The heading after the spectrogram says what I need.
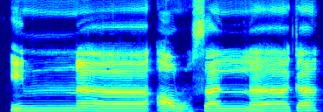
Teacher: حمزہ کو را کے ساتھ ملانا ہے سین کو لام کے ساتھ ملائیں گے سین کو باریک کرنا ہے سین میں سیٹی کی آواز پیدا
